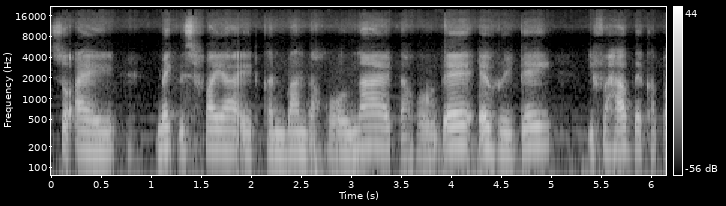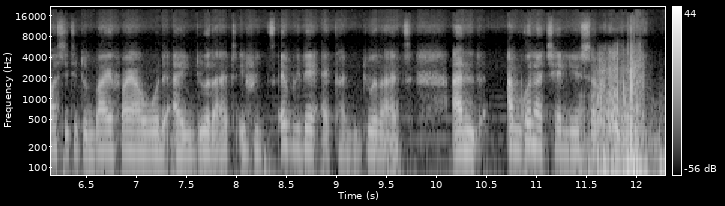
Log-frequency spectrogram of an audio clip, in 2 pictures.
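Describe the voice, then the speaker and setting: Speaking at a moderate pace with a Ugandan accent, a woman uses a fairly low pitch and fairly even intonation in a very clean recording with a silent background. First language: Luganda. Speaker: spiritual teacher. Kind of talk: tutorial. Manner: casual.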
